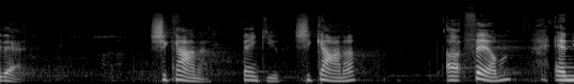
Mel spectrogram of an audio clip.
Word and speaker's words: Chicana: Chicana, thank you, Chicana, femme, and uses she, her, hers, Ella, or they, them pronouns.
